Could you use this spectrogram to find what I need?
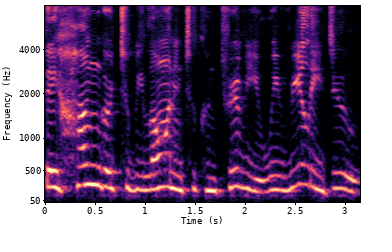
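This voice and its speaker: On a very clean recording with a silent background, a woman speaks at a fairly slow pace in a somewhat breathy, fairly high voice with ordinary pitch variation. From Dominican Republic. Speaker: state legislator. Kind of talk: committee testimony. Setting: legislative committee hearing. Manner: formal.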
